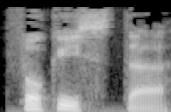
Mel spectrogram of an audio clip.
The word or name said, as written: fochista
